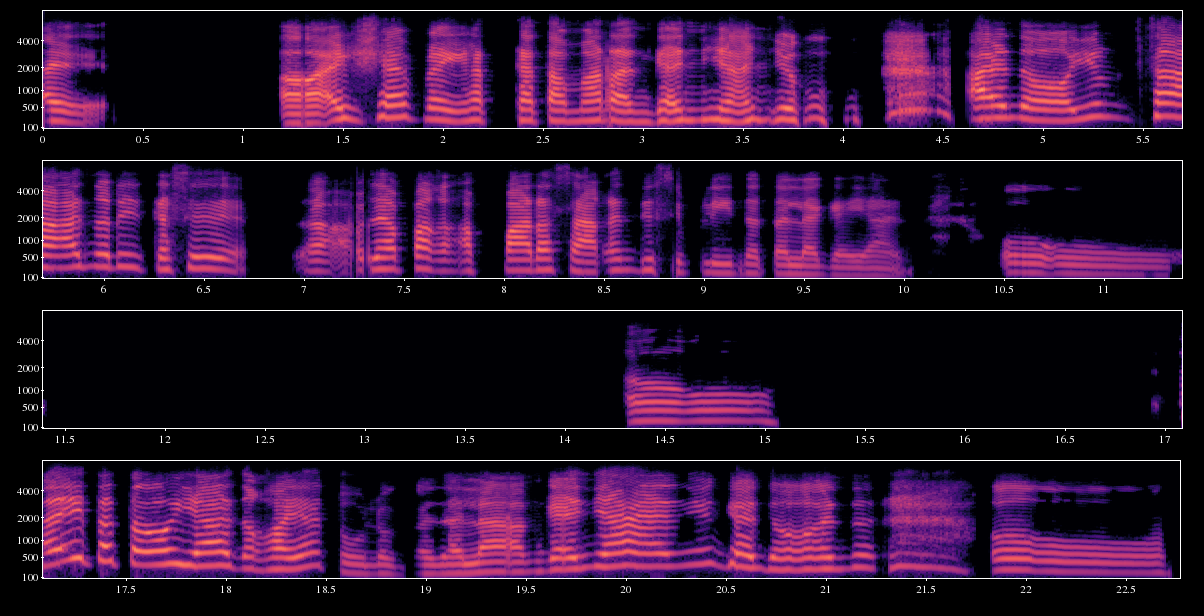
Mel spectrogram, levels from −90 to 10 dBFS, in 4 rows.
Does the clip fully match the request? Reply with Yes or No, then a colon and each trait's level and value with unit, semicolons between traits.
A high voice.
Yes: high, 225 Hz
